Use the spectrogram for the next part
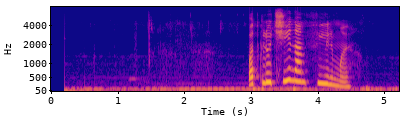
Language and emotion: Russian, neutral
